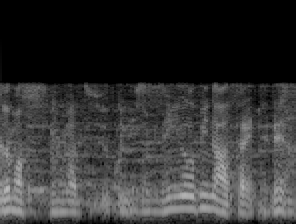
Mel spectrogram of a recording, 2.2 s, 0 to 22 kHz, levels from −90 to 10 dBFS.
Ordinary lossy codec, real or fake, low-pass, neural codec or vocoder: none; fake; 5.4 kHz; vocoder, 22.05 kHz, 80 mel bands, HiFi-GAN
